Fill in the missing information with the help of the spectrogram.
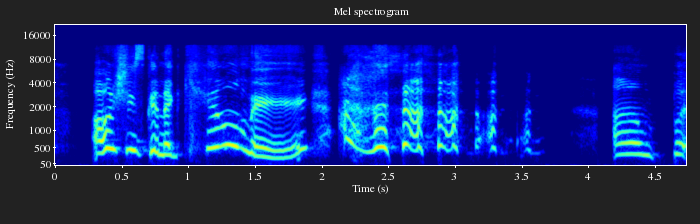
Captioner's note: laughs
